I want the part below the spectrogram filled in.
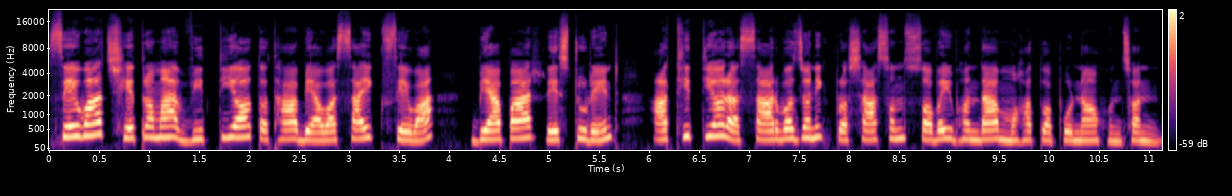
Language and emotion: Nepali, neutral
